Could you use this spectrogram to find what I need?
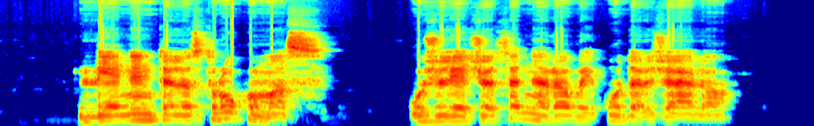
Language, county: Lithuanian, Šiauliai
